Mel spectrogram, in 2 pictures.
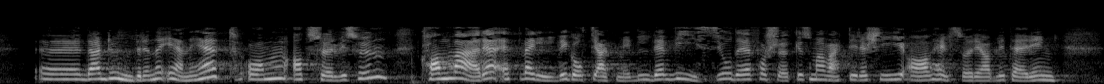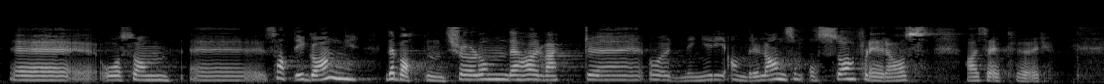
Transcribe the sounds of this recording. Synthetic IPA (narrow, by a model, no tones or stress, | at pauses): d̪ɛæɖʉnd̪ɾənəʔeːnɪheːt̪ɔmɑt̪søɾʋɪshʉnkʰɑnʋæːɾəʔɛt̪ʋɛld̪ɪɡɔt̪ːjæpəmɪd̪l̩d̪ɛʋiːsəɾjʊd̪ɛfɔʂøːkəsɔmhɑɾʋæʈːɪɾɛʂiːʔɑʋhɛlsɔɾɛhɑbɪlɪt̪ʰeːɾɪŋ | ɔsɔm | sɑt̪ːəɪɡɑŋd̪ɛbɑt̪ːn̩ʂøːlɔmd̪ɛhɑɾʋæʈ | ɔɾɖnɪŋəɾɪʔɑnd̪ɾəlɑnːsɔmɔsːɔfleːɾəɑɔshɑɾsɛt̪ːfø̰ːɾ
